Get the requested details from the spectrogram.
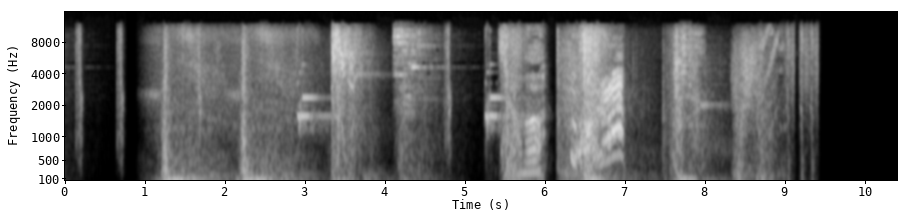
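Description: Magical attacks whoosh and strike with booming crashes.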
